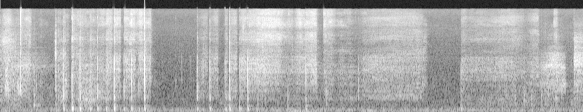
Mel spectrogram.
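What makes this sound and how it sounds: The fingertips and nails of one hand tap and scratch the flat printed side of a closed, medium-size red-and-white Universal Yums cardboard subscription box, likely full of snacks, while it is held up. A run of quick, dull knocks with a low thud body comes first, then a steady dry scratching hiss that drops out briefly before returning as softer rubbing with a few more taps.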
